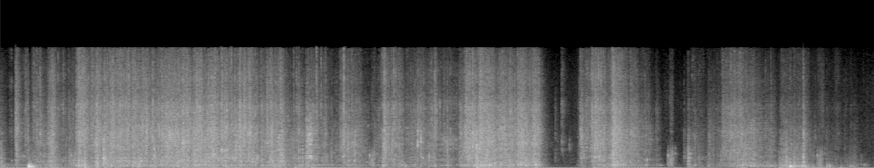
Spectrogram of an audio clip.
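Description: Tissue paper rustling and crinkling as a shoe is taken out of its wrapping in a cardboard shoebox, with a few soft knocks. The rustling is loud for the first few seconds, comes back briefly, and dies down near the end.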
